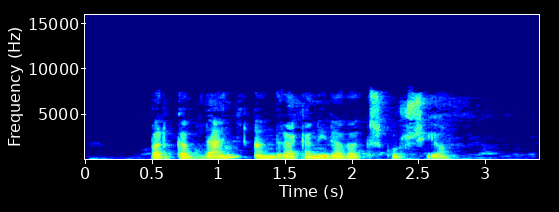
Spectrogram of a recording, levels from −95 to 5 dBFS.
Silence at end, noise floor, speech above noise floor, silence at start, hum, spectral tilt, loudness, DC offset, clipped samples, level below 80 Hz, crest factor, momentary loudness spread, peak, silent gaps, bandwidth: 0.65 s; -66 dBFS; 33 dB; 0.5 s; none; -5.5 dB/octave; -34 LUFS; under 0.1%; under 0.1%; -64 dBFS; 22 dB; 7 LU; -14 dBFS; none; 8 kHz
